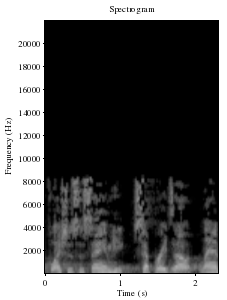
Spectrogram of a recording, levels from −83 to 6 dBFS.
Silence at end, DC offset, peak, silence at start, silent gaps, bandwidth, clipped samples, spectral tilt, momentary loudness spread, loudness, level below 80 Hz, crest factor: 0 s; under 0.1%; -14 dBFS; 0 s; none; 8.8 kHz; under 0.1%; -4 dB/octave; 4 LU; -29 LUFS; -60 dBFS; 16 dB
